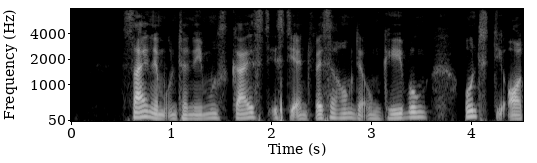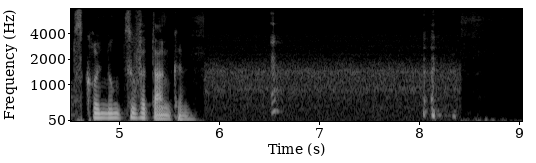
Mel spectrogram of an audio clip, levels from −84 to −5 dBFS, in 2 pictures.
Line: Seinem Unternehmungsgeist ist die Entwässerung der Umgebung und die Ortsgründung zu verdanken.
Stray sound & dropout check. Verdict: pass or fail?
fail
